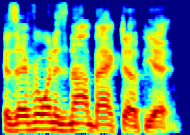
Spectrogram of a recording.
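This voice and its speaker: A man's voice: mid-range voice, a little fast, smooth, lo-fi sound. A man playing in a tabletop game, talking through his moves in a matter-of-fact, casual way. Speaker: player.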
